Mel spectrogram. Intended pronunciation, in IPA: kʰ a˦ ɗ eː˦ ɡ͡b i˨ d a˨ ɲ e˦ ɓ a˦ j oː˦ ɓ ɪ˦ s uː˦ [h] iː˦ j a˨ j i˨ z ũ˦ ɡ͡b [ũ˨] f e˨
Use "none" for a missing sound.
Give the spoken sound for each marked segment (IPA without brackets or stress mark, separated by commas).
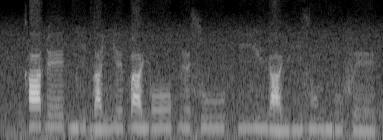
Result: h, u˨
